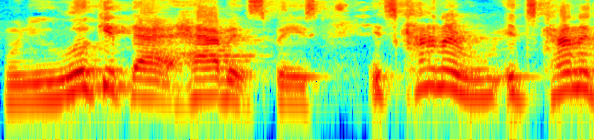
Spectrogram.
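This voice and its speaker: Bright and sharp in tone, a man with a New York accent speaks with lively intonation. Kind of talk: live stream interview.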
